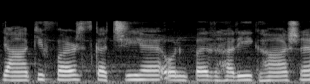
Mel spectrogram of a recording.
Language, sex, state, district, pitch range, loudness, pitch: Hindi, female, Jharkhand, Ranchi, 195-210 Hz, -14 LUFS, 200 Hz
